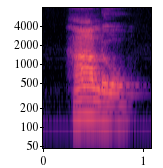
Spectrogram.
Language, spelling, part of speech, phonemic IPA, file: Dutch, halo, noun, /ˈɦaː.loː/, Nl-halo.ogg
- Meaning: 1. halo (atmospheric phenomenon) 2. similar visual effect resulting from undesirable, roughly circular spots on an imperfectly developed photograph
